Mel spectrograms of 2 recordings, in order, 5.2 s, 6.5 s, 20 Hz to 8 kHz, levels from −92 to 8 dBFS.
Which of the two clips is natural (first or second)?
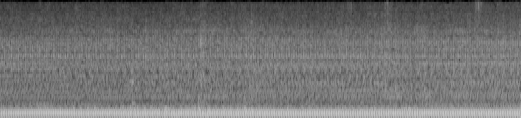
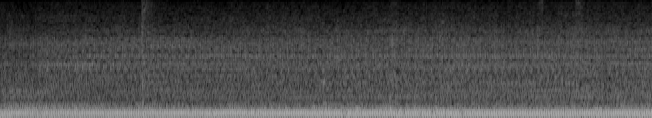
first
